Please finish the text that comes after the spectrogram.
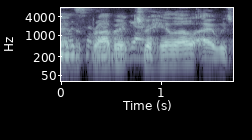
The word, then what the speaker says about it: Trujillo: Trujillo. I always pronounce his last name wrong.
